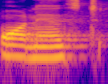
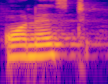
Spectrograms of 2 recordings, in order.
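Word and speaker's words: honest: जैसे ऑनेस्ट, ऑनेस्ट एच से start हुआ है लेकिन यहाँ पर एच साइलेंट है।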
